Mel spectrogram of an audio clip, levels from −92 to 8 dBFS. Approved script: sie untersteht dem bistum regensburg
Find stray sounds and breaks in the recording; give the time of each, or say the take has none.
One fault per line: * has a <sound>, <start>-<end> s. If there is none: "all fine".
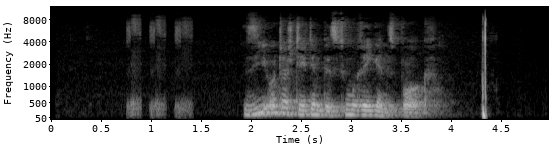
* has a laugh, 0.7-1.4 s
